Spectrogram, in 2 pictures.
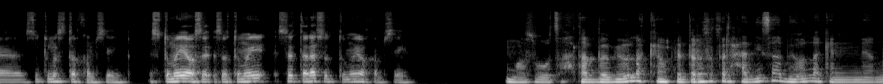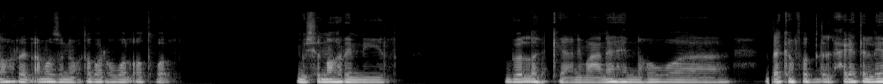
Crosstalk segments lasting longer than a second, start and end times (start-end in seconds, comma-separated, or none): none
